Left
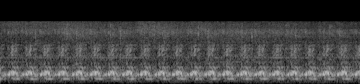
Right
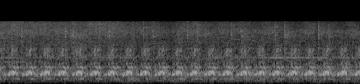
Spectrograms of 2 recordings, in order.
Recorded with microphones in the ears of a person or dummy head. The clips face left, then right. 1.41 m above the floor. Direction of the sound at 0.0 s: 45° left (ahead or behind).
